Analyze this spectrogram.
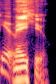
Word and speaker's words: Mayhew: Mehew? Mayhew. Like Mayhew's Liquors?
